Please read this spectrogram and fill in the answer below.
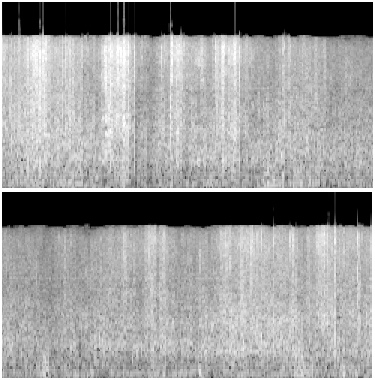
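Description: Dry grass and brush rustling and swishing against a handheld camera as it pushes through vegetation, most strongly in the first three seconds, over a steady rushing noise.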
